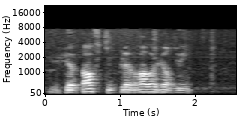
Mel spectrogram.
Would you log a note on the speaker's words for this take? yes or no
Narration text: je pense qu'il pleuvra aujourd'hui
no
